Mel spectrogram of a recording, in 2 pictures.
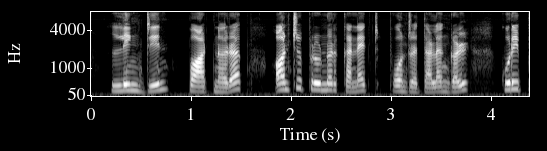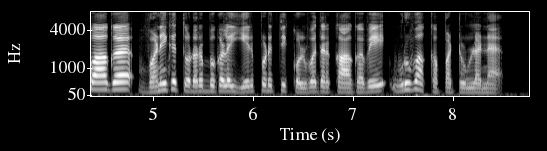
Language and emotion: Tamil, neutral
